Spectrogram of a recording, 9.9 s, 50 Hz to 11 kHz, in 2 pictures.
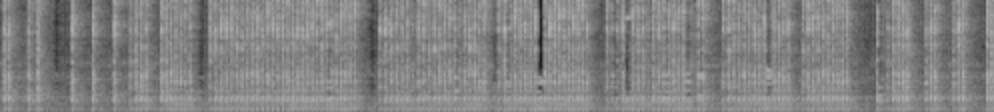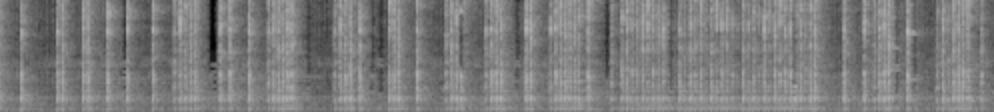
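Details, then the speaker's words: Benelli Andretti M50 scooter, 500 miles, stored long non-running, after refitting the idle-speed adjuster: a small two-stroke running choppy and stuttering, popping in uneven bursts. It won't pick up revs; the problem is not yet found. "so all right we can't get any revs out of it that's our issue it's getting closer though at least"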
